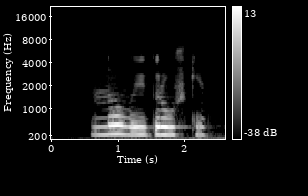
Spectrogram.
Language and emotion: Russian, sad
